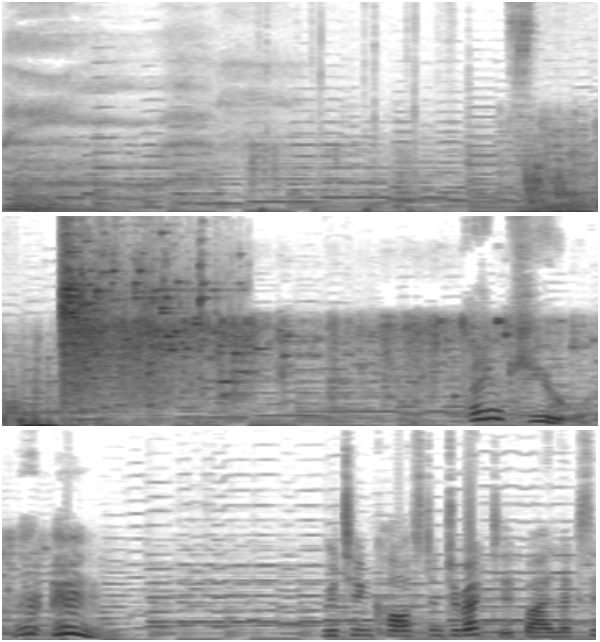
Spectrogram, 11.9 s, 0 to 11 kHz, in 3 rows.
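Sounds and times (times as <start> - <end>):
steady music: 0.0 - 11.8
mirror being smashed, glass shattering: 3.4 - 8.5
falling mirror glass shards: 3.5 - 8.3
speech: 7.4 - 8.7, 10.1 - 11.8.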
